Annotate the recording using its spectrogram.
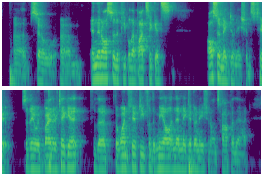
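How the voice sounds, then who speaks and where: A somewhat breathy man's voice at a medium pitch, with fairly even intonation and a fairly quick pace. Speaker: nonprofit executive director and fundraising speaker. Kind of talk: webinar presentation answering a question about fundraising events. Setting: video conference call. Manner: conversational, explanatory.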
